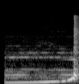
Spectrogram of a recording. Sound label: graviton sound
